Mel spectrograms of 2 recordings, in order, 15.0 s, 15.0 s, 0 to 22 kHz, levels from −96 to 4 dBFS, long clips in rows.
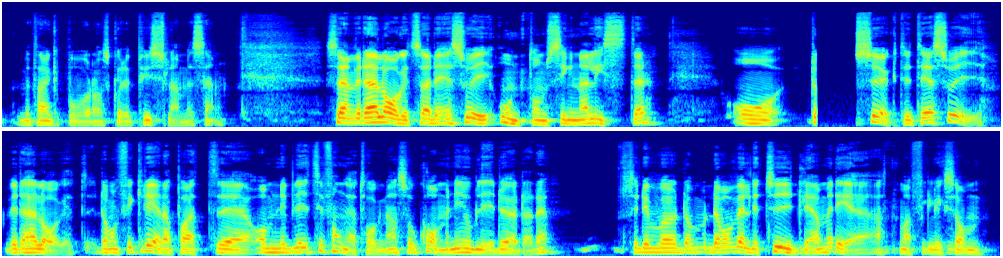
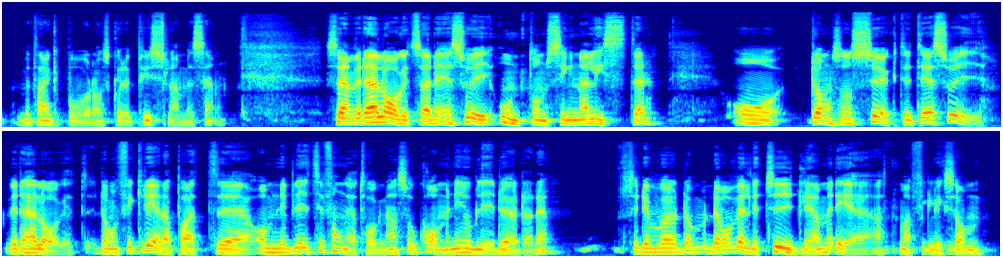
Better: second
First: audio cutting out; at 6 s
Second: none

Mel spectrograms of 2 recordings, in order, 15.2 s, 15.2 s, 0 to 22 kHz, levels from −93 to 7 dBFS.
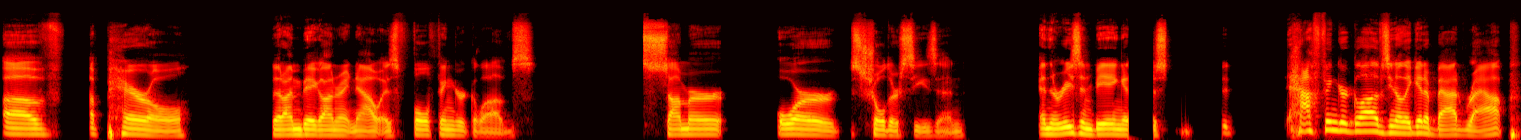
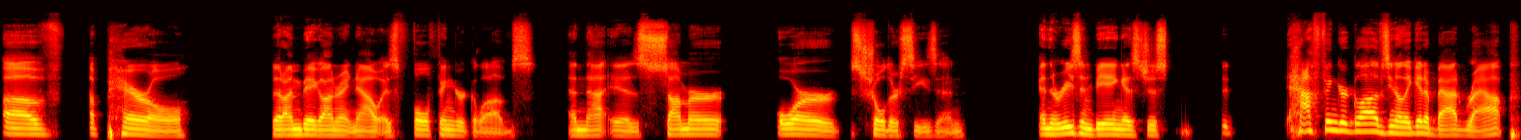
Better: second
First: audio cutting out; at 5.5 s for 1 s and at 11 s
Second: none

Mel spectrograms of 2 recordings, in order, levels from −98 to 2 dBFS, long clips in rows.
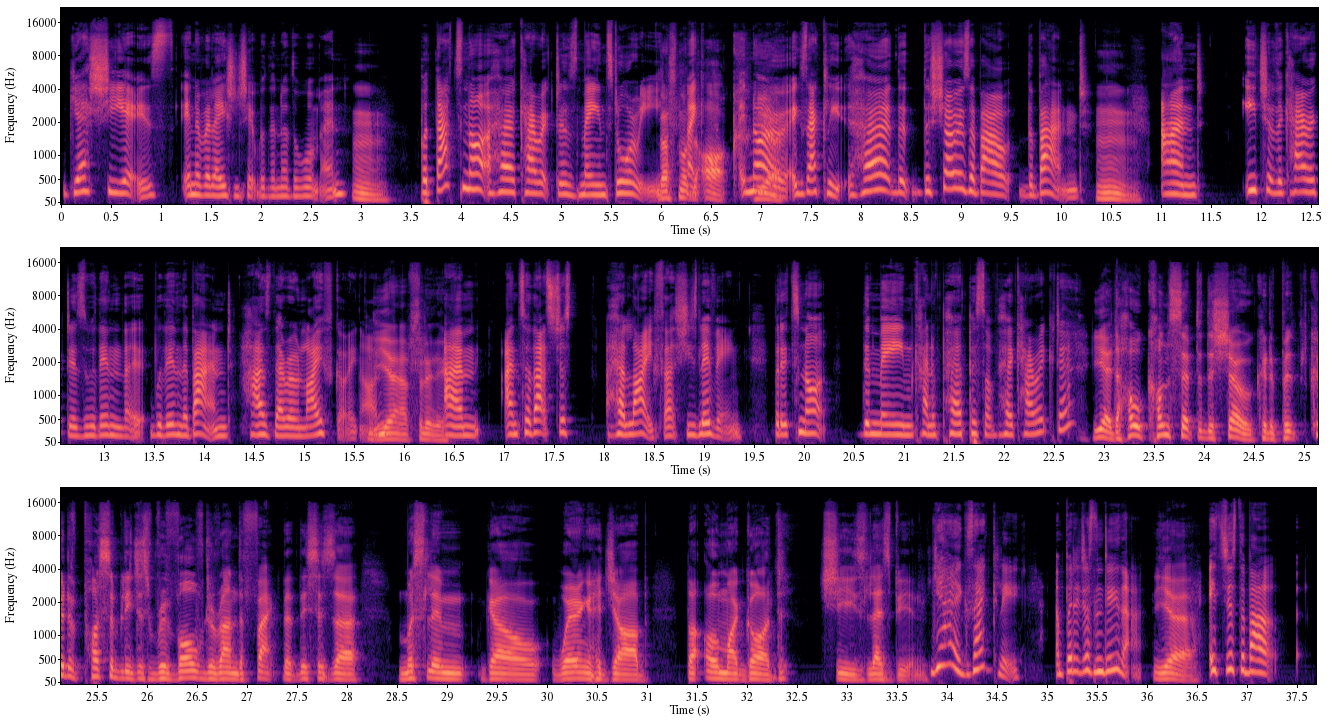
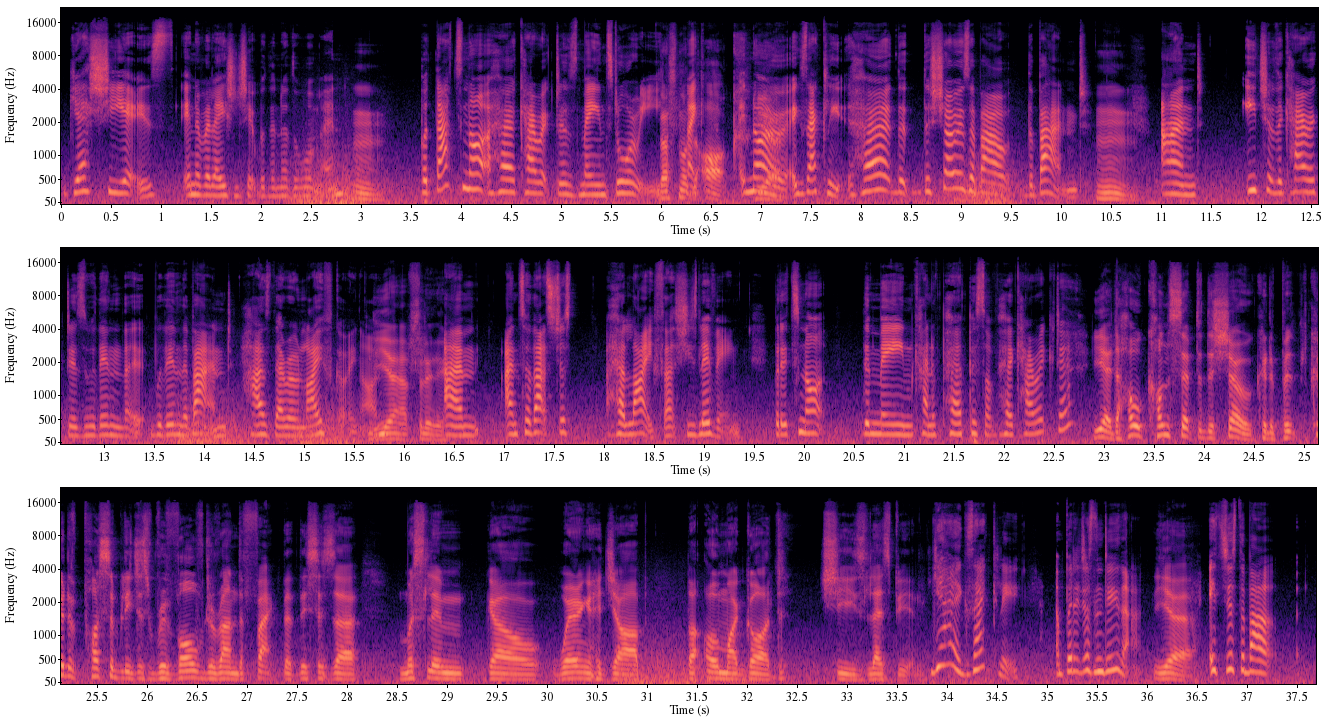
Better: first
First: none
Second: wind noise on the microphone; occasional gusts; 20 dB below the speech

